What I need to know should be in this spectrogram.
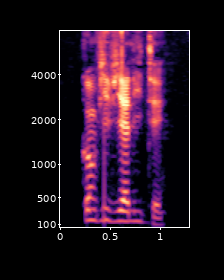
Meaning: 1. friendliness, conviviality 2. user-friendliness
- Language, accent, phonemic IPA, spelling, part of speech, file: French, France, /kɔ̃.vi.vja.li.te/, convivialité, noun, LL-Q150 (fra)-convivialité.wav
